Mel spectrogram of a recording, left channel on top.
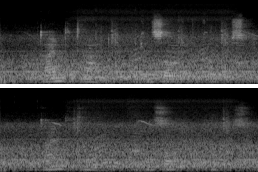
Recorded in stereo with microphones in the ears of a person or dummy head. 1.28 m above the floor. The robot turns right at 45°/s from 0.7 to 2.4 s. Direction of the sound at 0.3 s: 40° left.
